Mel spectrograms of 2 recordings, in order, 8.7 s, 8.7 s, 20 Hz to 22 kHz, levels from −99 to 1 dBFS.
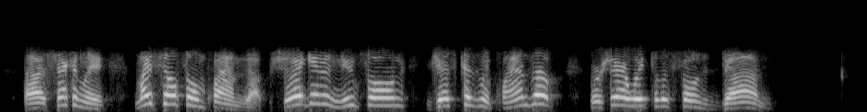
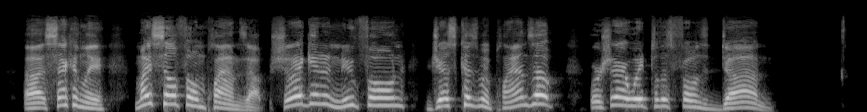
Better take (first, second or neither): second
